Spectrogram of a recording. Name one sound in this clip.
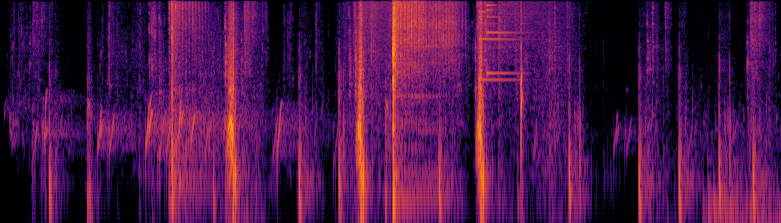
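Underwater bubbles gurgle and pop.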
